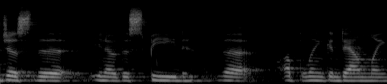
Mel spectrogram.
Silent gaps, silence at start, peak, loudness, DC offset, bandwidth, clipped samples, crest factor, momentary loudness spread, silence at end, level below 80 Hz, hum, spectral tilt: none; 0 s; -24 dBFS; -39 LUFS; under 0.1%; 15.5 kHz; under 0.1%; 16 dB; 13 LU; 0 s; under -90 dBFS; none; -4 dB/octave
